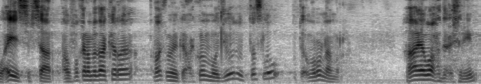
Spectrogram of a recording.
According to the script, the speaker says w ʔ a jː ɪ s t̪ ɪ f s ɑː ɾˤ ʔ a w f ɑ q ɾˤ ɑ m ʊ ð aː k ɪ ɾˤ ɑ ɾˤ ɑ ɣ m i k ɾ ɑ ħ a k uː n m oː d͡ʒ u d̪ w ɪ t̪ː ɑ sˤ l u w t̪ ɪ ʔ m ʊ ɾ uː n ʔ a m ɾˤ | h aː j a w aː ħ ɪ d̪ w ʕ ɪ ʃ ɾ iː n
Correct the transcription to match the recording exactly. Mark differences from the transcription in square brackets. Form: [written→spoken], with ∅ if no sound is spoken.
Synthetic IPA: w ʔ a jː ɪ s t̪ ɪ f s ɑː ɾˤ ʔ a w f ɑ q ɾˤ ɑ m ʊ ð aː k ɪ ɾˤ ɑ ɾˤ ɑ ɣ m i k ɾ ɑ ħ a k uː n m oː d͡ʒ [u→uː] d̪ w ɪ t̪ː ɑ sˤ l u w t̪ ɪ ʔ m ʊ ɾ uː n ʔ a m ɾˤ | h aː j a w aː ħ ɪ d̪ w ʕ ɪ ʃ ɾ iː n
